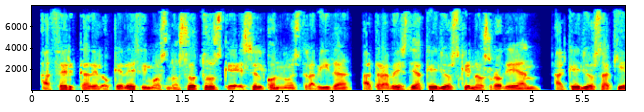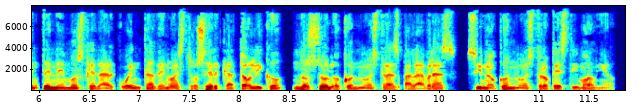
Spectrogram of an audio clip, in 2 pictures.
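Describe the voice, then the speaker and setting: A man's voice: low-pitched, breathy edge. A man preaching an earnest Sunday reflection, exhorting his listeners. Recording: dull lo-fi audio.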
